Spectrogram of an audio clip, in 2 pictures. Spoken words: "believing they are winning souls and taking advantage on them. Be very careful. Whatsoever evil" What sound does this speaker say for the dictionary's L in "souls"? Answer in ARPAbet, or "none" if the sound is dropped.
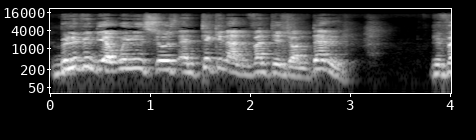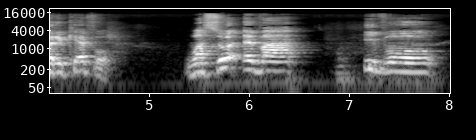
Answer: none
